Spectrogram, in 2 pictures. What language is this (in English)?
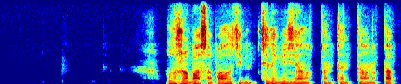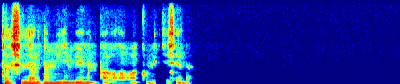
Kazakh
